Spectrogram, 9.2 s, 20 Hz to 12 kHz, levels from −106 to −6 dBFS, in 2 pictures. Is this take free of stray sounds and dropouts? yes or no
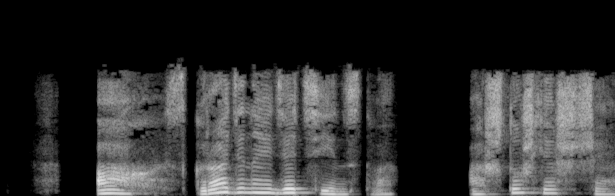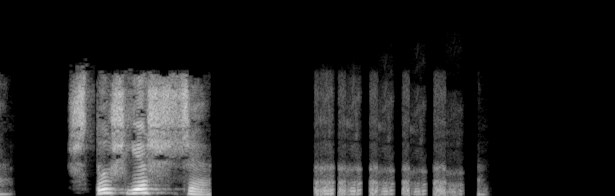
no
